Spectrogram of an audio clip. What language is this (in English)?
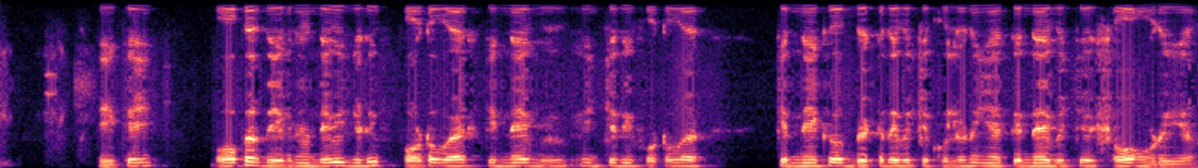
Punjabi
